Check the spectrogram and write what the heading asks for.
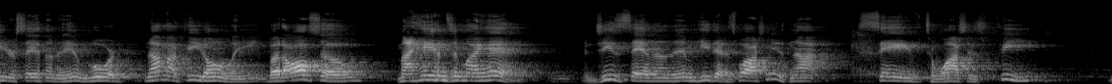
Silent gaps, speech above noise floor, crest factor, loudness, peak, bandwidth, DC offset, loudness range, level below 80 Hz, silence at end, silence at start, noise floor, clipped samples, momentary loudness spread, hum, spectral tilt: none; 32 dB; 20 dB; -29 LUFS; -10 dBFS; 15 kHz; under 0.1%; 5 LU; -86 dBFS; 0.6 s; 0 s; -61 dBFS; under 0.1%; 14 LU; none; -4 dB/octave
